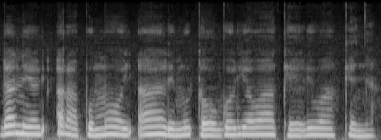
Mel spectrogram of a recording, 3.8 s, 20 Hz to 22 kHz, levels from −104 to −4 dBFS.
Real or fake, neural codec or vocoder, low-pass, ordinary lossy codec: fake; vocoder, 44.1 kHz, 128 mel bands, Pupu-Vocoder; 19.8 kHz; Opus, 64 kbps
